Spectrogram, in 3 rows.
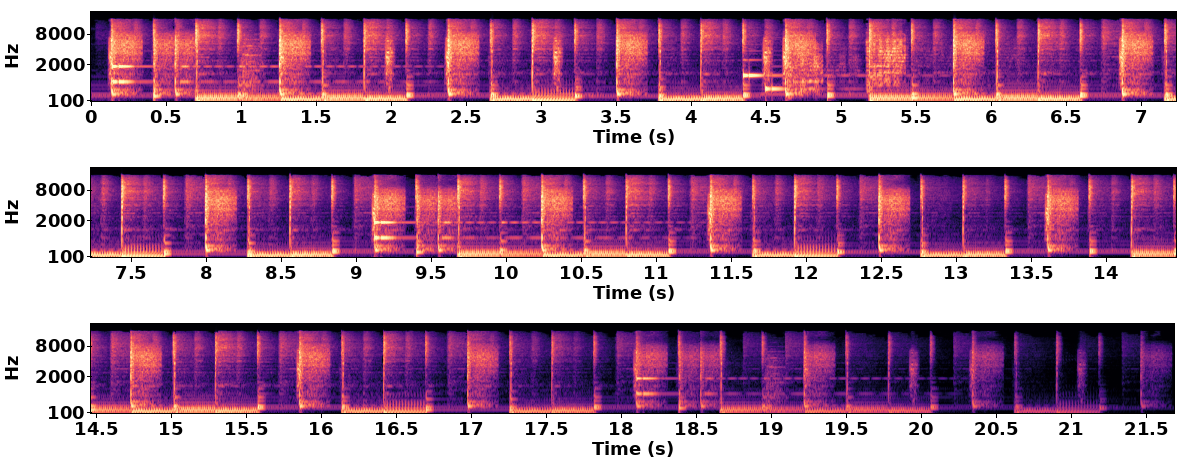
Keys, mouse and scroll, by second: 0.3 scroll up 2, 0.7-1.2 shift+middle drag, 1.2 shift+click, 2.1 shift+d, 4.1 r, 6.0 click, 6.9 click, 7.8 g, 9.0-9.9 scroll down 1, 9.9 shift+d, 12.7 click, 13.4-14.4 scroll down 1, 14.4-15.6 scroll down 1, 15.6 ctrl+s, 18.0-19.0 shift+middle drag, 19.0 KP_1, 19.7 shift+s.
